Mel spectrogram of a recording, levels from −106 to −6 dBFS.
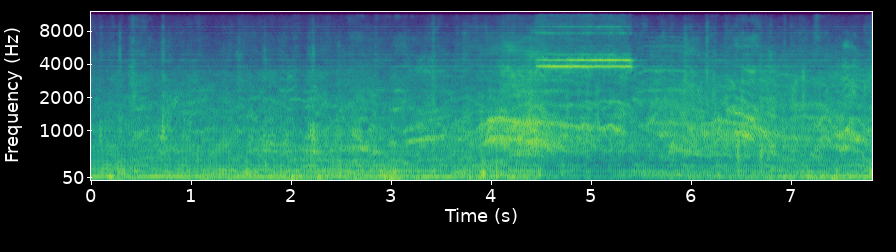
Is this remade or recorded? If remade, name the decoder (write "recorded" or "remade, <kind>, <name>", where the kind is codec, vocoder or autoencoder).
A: remade, vocoder, Vocos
